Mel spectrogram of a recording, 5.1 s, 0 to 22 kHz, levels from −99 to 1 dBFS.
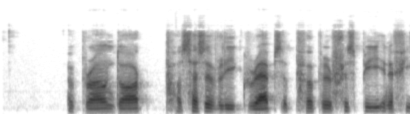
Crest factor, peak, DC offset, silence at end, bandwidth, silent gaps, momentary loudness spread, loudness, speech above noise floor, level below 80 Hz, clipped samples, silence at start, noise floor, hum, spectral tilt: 20 dB; -8 dBFS; under 0.1%; 0 s; 9.4 kHz; none; 15 LU; -26 LUFS; 56 dB; -78 dBFS; under 0.1%; 0.85 s; -82 dBFS; none; -3.5 dB/octave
